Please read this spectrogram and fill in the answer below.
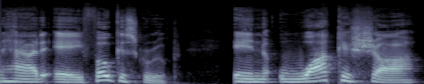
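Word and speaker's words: Waukesha: a focus group in wakasa Wisconsin I hope I'm pronouncing that correctly at one point I said wakisha and that's very much wrong I believe that it is wakashaw don't email me about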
